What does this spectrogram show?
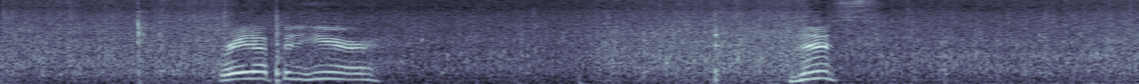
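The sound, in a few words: waterfall in a creek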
